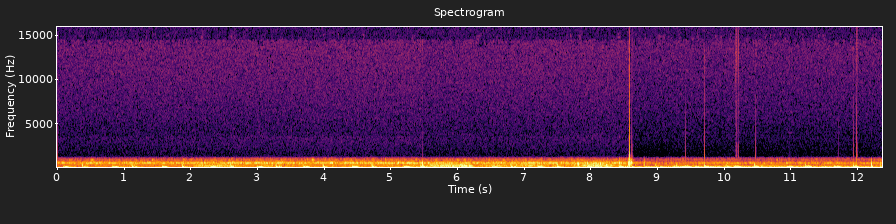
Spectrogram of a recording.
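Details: Heartbeat after drinking alcohol and smoking, with hiccups: steady muffled heartbeat at roughly 80 a minute under a low hum, with a sharp click mid-clip that may be a hiccup; heartbeat with hiccups.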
